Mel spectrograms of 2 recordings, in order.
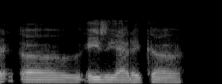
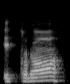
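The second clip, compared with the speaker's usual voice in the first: IQRA pitched high and loud, rising; punchy, high "Iqra!"; exclaimed IQRA; 7 semitones higher, 5 dB louder than usual. Acted. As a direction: call out "Iqra" as a raised exclamation. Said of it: "with an exclamation point at the end".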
